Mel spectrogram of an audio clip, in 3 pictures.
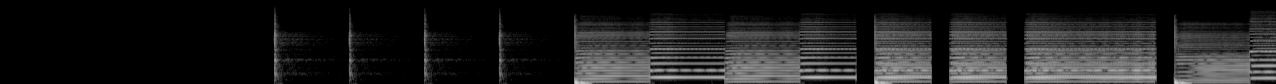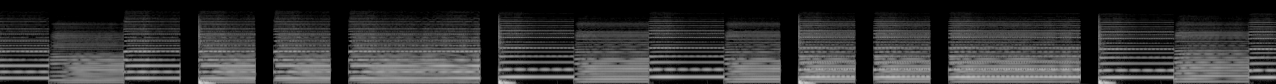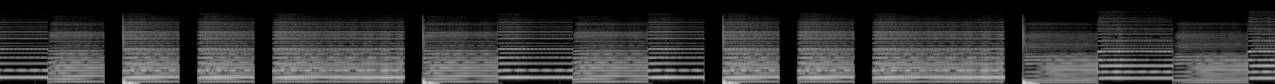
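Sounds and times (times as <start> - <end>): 
accordion played with the right hand: 5.8 - 38.2.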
